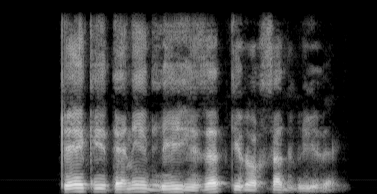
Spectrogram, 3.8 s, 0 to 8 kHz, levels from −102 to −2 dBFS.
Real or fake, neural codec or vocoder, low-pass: fake; codec, 16 kHz, 2 kbps, FreqCodec, larger model; 7.2 kHz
